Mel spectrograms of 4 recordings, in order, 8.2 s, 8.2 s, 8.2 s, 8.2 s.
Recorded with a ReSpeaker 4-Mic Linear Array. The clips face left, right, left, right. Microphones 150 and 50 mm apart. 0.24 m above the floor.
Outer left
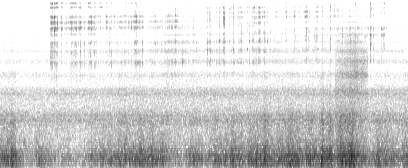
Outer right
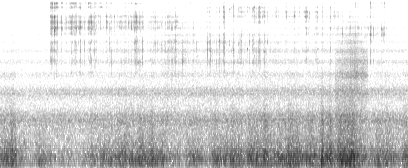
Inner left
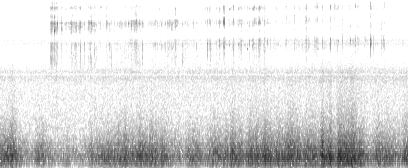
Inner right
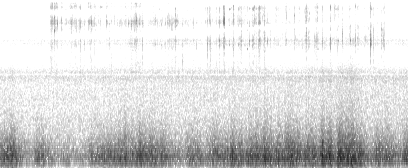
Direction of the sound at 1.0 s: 70° left (ahead or behind).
